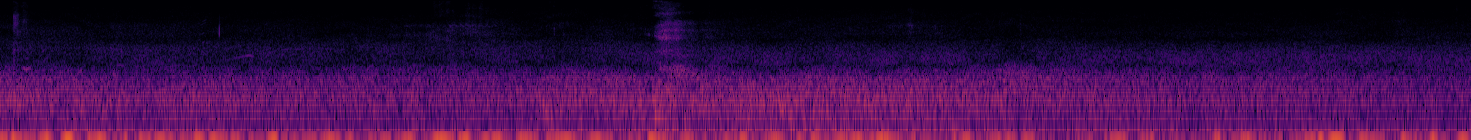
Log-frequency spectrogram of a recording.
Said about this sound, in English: We're gonna get some water sounds. See if we can get some good old water sounds.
